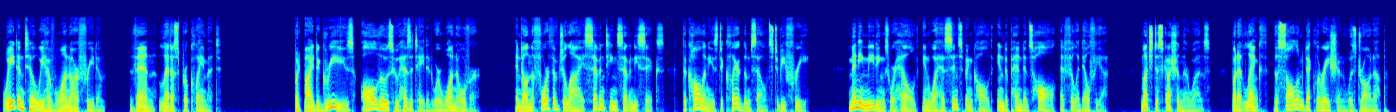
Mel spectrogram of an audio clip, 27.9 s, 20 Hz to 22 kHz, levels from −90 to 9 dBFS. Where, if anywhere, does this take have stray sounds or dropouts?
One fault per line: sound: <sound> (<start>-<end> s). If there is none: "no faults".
no faults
